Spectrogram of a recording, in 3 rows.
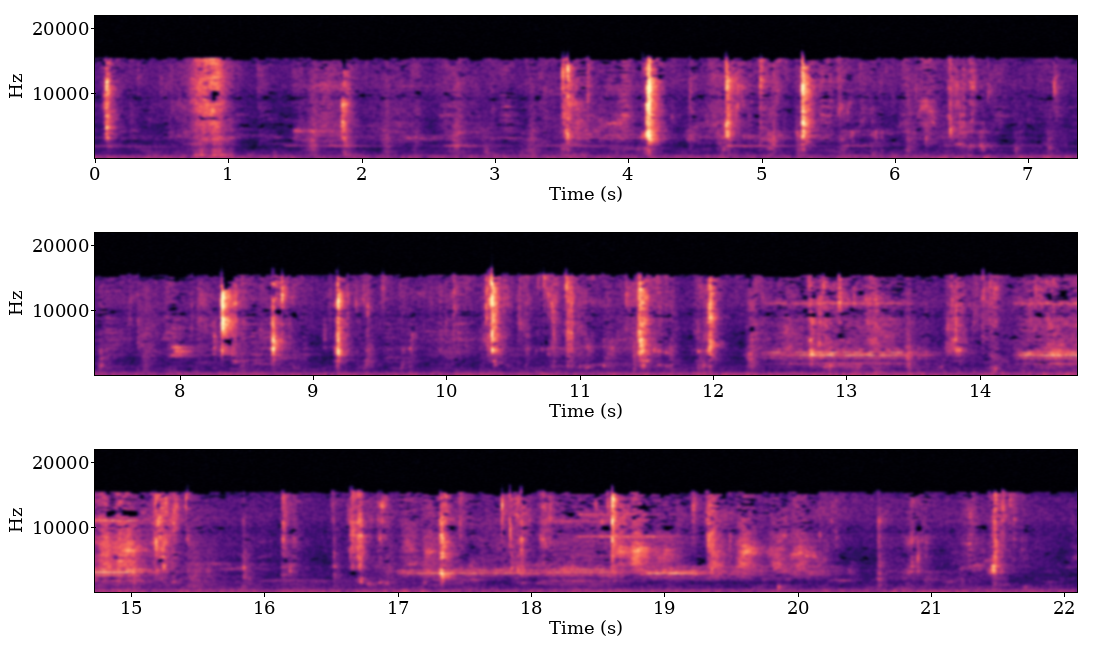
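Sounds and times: chewing with mouth closed: 0:00.0 - 0:22.0.

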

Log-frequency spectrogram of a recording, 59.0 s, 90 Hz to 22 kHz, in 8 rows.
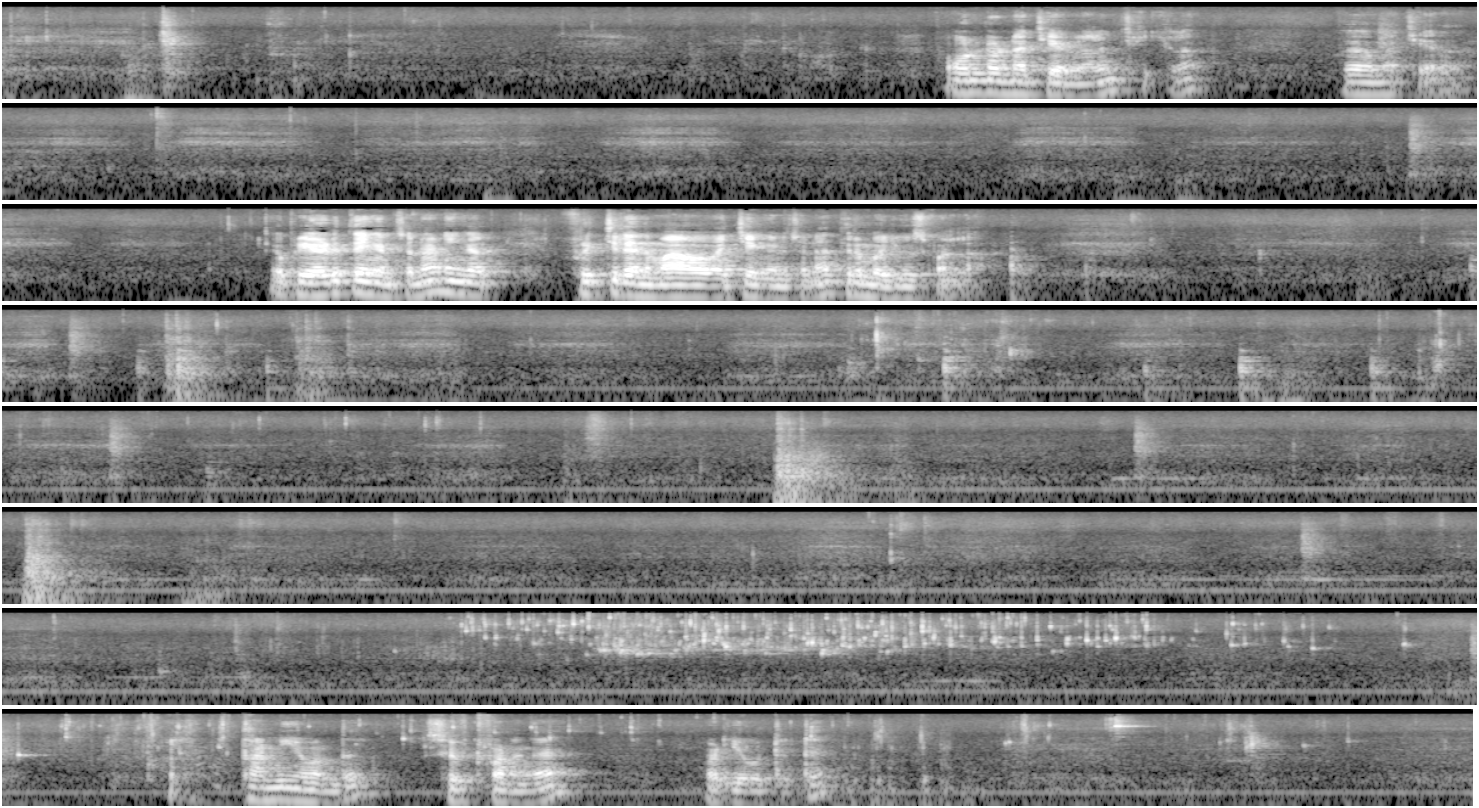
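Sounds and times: water draining and dripping into pot: 0:46.5 - 0:52.9.

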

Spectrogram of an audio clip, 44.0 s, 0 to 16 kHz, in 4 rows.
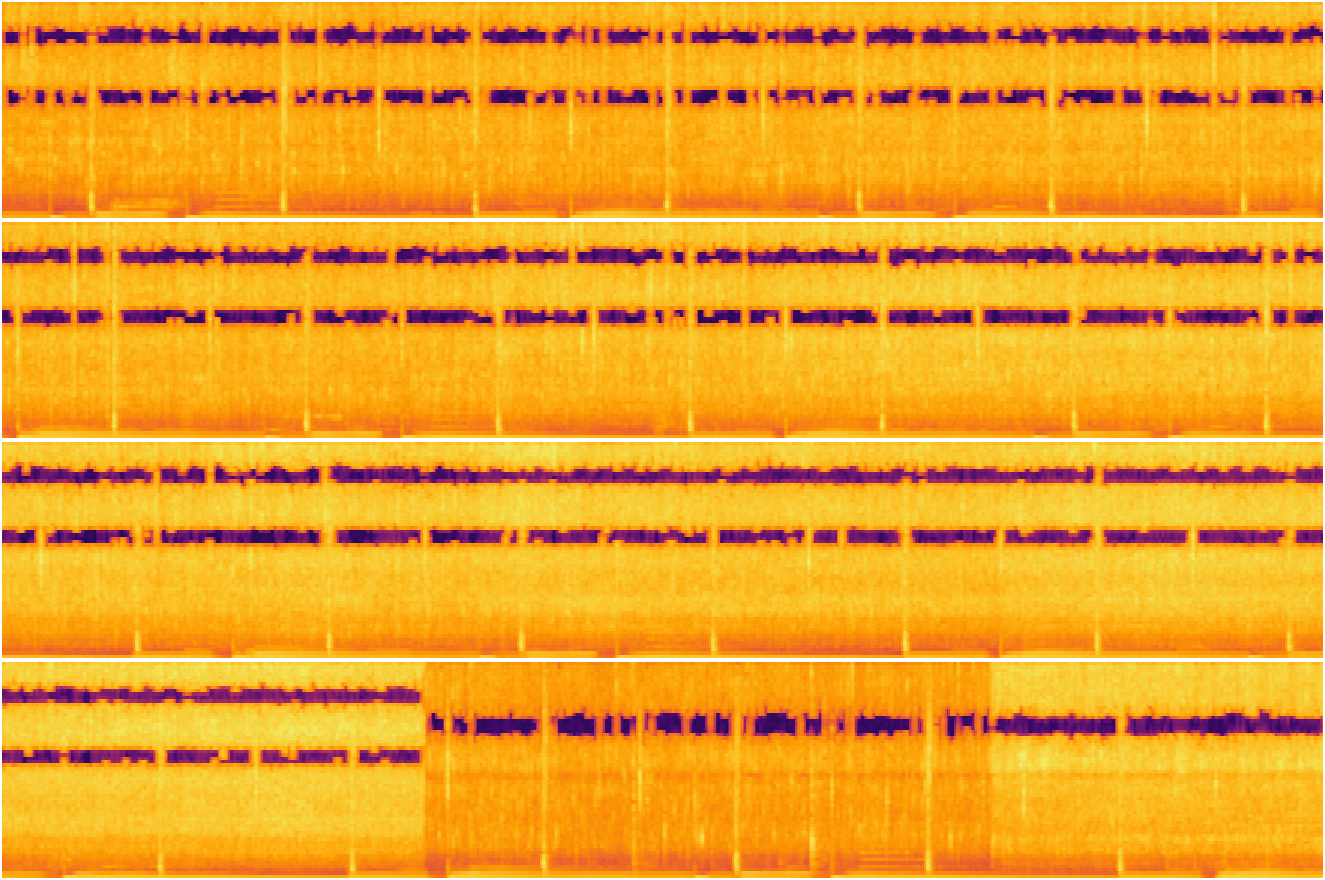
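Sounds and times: background music with held chords: 0:00.0 - 0:44.0
meat sizzling in a pan: 0:00.0 - 0:44.0
deep falling bass hit: 0:01.6 - 0:02.5, 0:40.0 - 0:40.2.

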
